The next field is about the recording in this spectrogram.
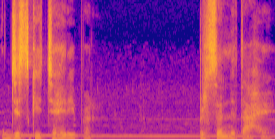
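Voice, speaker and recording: Female meditation guide, calm and soft, very unhurried pacing over faint music. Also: sits low. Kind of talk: slow guided meditation commentary. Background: background music.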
